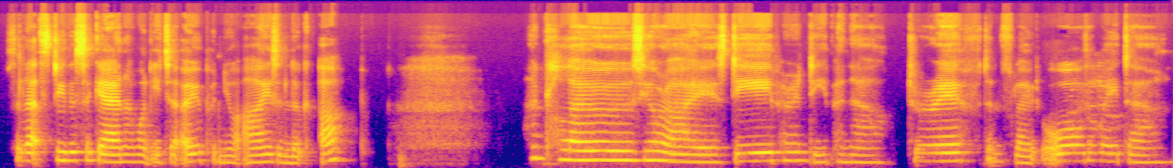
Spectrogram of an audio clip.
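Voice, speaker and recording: A woman speaking as a hypnotherapist, leading a guided relaxation in a soothing, encouraging manner with drawn-out phrases. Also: lowish voice, a little mellow. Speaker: hypnotherapist guiding a relaxation session.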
